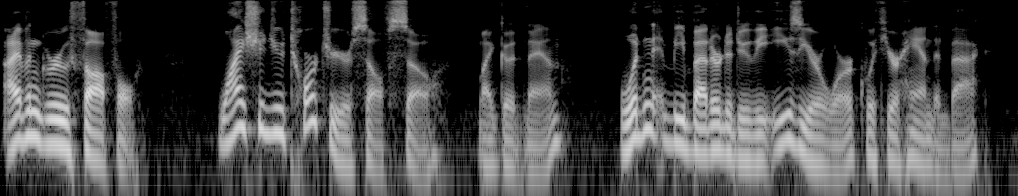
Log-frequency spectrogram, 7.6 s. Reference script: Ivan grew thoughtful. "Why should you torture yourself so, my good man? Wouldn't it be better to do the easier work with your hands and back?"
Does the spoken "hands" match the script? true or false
false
